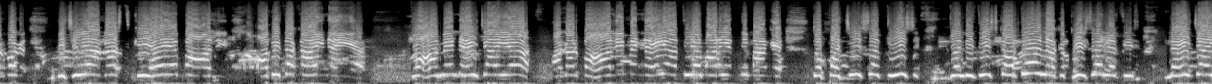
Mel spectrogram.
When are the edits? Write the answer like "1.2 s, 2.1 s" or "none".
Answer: none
